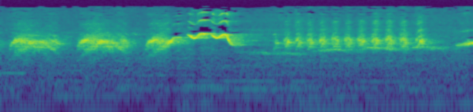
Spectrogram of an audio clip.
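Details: Chinese hwamei singing in the rain, kept as a cage bird: three rich warbled notes, a high rising flourish, then a quick even string of pulsed notes.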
